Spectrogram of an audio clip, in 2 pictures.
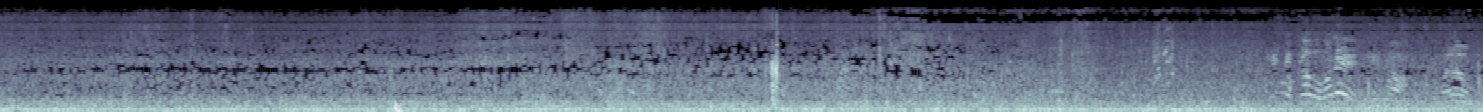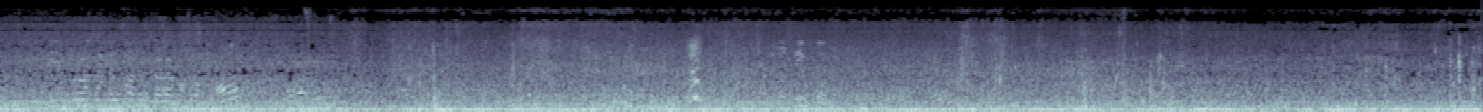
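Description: A boat's outboard engine roars steadily.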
